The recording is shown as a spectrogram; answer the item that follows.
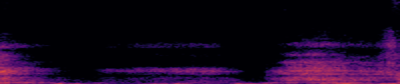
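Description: Near silence, then a faint breath drawn in near the end, just before speech resumes.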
